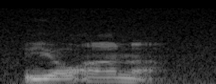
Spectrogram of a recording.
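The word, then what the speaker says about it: Ioanna (Ἰωάννα): Strong's G 2489, Ioanna.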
